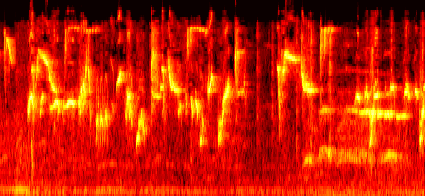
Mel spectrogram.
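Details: At dawn a white-rumped shama sings, a recording meant to lure shamas; dense, varied whistles, chattering notes and slurs with a brief pause midway and longer whistled phrases after.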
